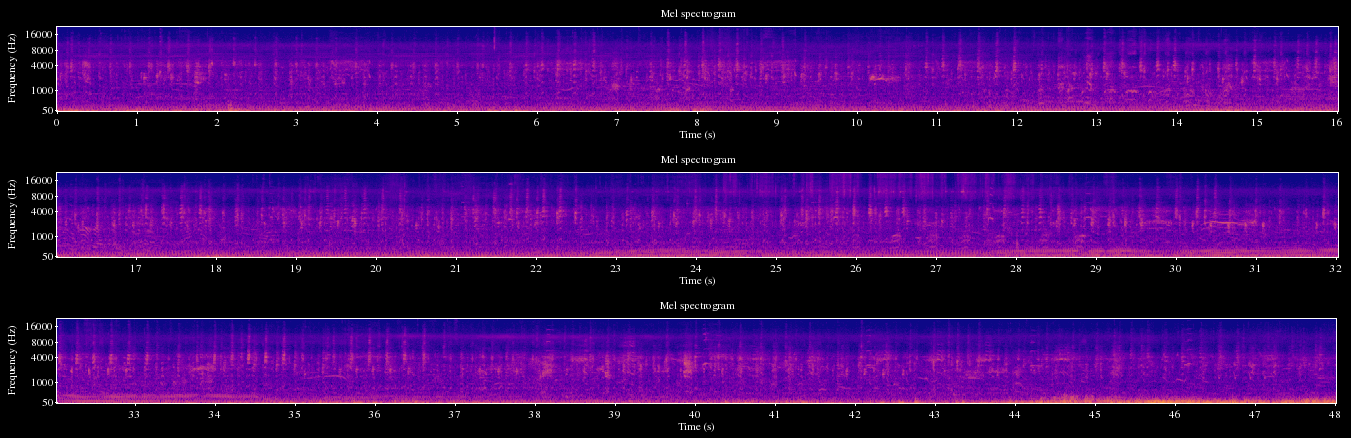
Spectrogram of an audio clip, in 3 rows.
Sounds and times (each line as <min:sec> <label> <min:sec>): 0:00.0 Birdsong 0:48.0
0:00.0 White egrets 0:48.0
0:02.7 Duck calls 0:45.5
